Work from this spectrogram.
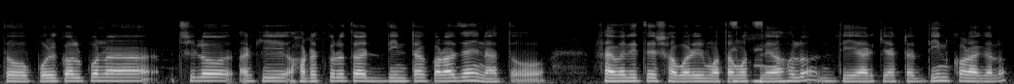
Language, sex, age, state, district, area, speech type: Bengali, male, 18-30, West Bengal, Murshidabad, urban, spontaneous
